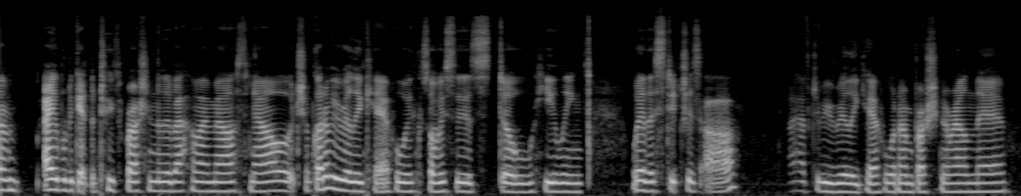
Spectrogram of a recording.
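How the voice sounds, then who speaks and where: A young woman vlogger chatting informally to her viewers, rambling a little and correcting herself as she goes. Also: medium pitch. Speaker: beauty and lifestyle vlogger. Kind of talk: casual chat to viewers.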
